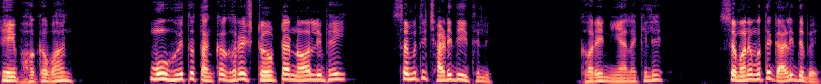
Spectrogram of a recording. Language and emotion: Odia, fearful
